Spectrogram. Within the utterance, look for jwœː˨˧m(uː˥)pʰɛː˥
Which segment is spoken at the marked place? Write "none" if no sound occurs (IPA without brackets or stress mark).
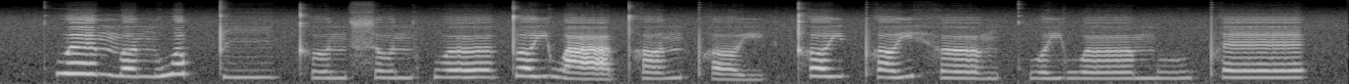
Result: uː˨˥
